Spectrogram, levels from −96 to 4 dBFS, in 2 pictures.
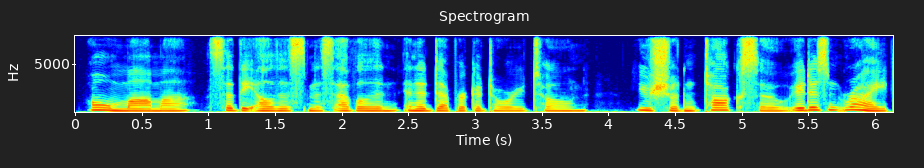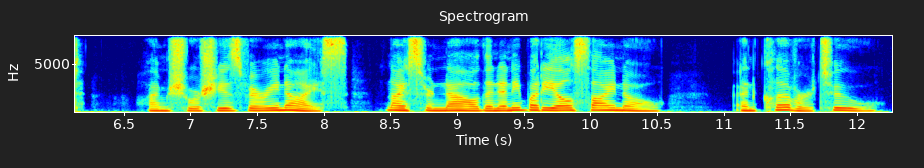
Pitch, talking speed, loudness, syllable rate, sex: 210 Hz, 150 wpm, -19 LUFS, 4.8 syllables/s, female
